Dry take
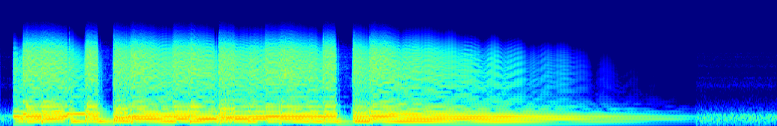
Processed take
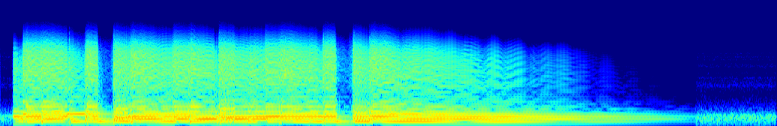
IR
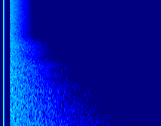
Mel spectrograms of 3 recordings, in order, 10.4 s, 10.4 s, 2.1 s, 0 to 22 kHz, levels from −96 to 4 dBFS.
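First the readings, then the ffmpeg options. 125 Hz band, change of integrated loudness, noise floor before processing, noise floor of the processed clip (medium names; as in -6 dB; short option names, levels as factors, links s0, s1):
0.0 dB, 0.0 dB, -53 dBFS, -53 dBFS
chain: -af "aecho=1:1:353|706:0.119|0.0297"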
